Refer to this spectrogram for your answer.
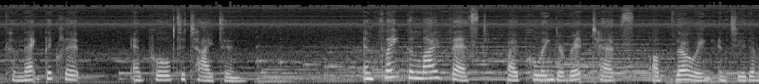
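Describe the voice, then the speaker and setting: A woman giving a scripted safety briefing in a clear, calm instructional way, recorded as a studio voice-over. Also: medium pitch. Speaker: safety video narrator. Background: music bed.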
